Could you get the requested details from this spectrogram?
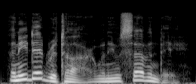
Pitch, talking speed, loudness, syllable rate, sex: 150 Hz, 245 wpm, -16 LUFS, 7.4 syllables/s, male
